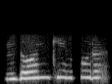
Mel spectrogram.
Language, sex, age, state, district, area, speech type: Goan Konkani, female, 18-30, Goa, Quepem, rural, conversation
